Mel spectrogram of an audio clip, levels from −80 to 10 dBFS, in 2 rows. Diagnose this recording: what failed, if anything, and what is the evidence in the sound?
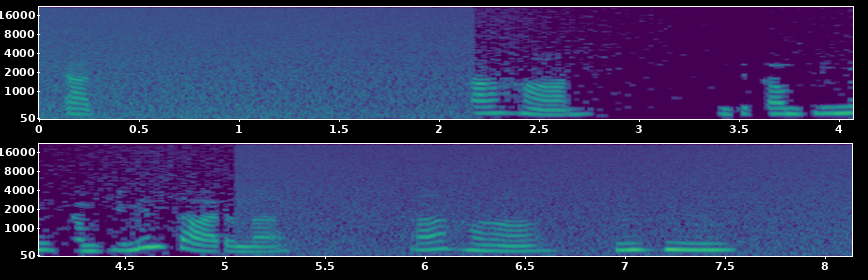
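Overdone noise removal in the call processing stage affects the audio from 2.17 to 5.05 s. The room noise, about 10 dB below the speech, collapses to near silence with twinkling specks. A suppressor set too hard is cutting individual frequency bands whenever they sit near its noise estimate. Quiet parts of the speech fall under that threshold and are removed along with the noise.

At 4.22 s there is a single skip where audio goes missing between chunks. A few milliseconds of sound vanish and the two sides butt together with no silence. The cause is likely a driver or buffer stage that processes audio in 2.5 s chunks and drops a short slice while closing one chunk and opening the next.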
